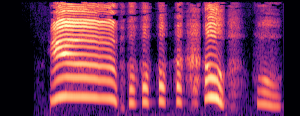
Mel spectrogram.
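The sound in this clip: A lamb bleats in one long, steady, nasal call, then a quick run of short stuttering bleats, a wavering call and a final shorter one. All are clear and mid-pitched with no talk over them.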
